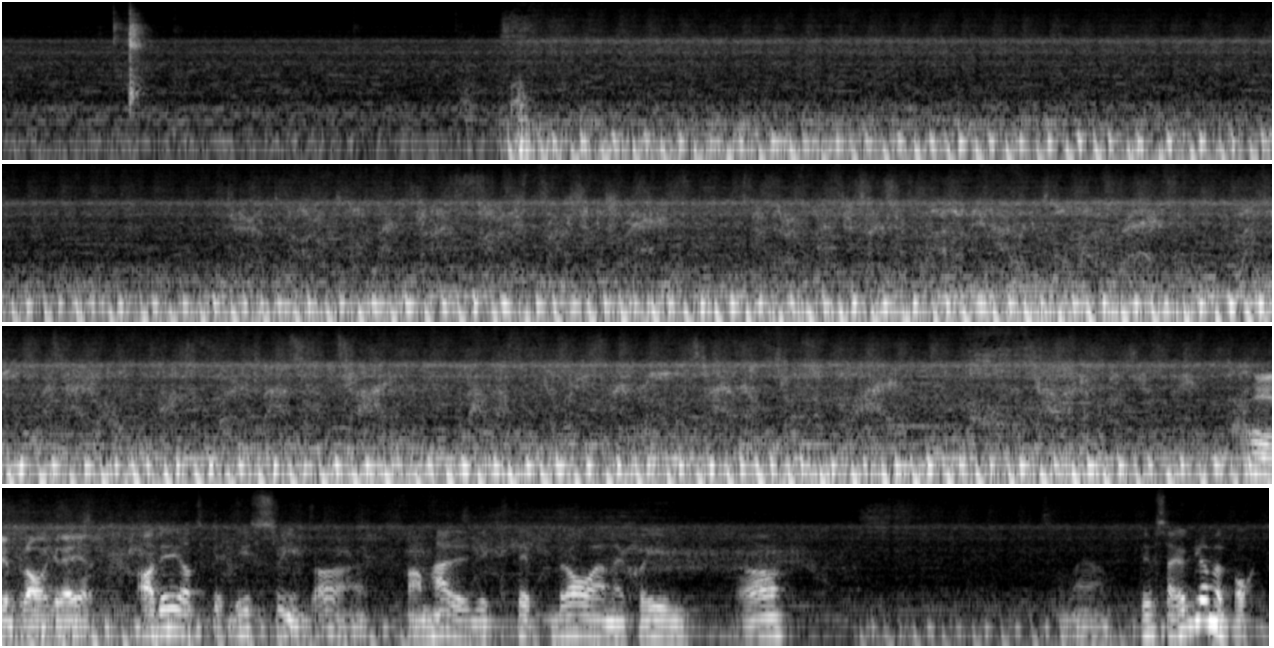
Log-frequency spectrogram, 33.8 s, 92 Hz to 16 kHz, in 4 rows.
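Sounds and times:
harsh dense drone with a steady high whine in an eerie music intro: 0:00.0 - 0:33.8
low hum: 0:00.0 - 0:33.8
speech: 0:25.4 - 0:30.8, 0:33.0 - 0:33.8.

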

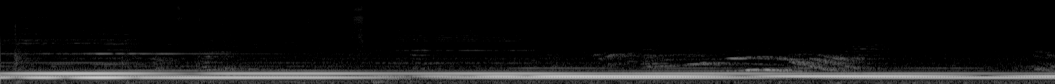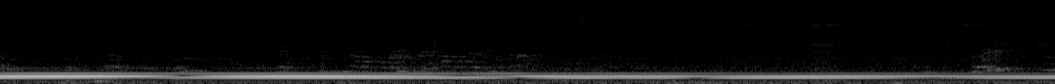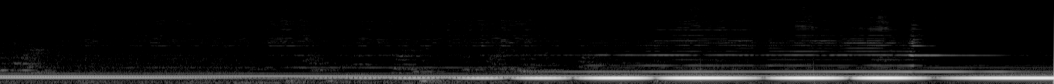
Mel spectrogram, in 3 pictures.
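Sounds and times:
crystal singing bowl ringing with a pure sustained tone: 0:00.0 - 0:31.6.

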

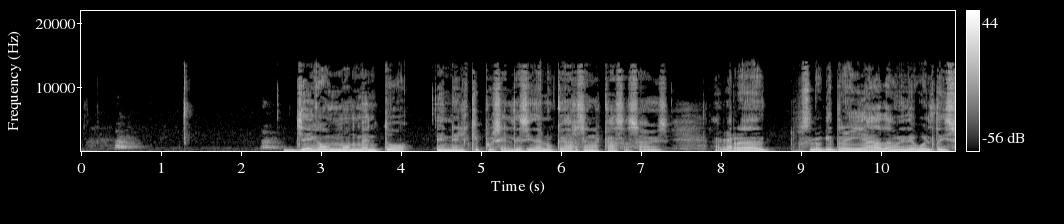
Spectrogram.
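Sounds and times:
small dog barking: 0:00.4 - 0:00.8, 0:02.3 - 0:02.6
speech: 0:02.5 - 0:10.9.

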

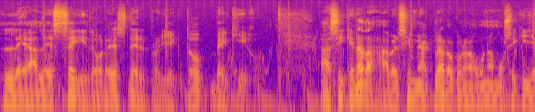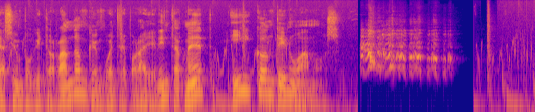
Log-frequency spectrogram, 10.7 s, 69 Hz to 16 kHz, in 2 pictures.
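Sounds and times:
speech: 0:00.0 - 0:08.8
turkey gobbling: 0:09.0 - 0:10.0.

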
